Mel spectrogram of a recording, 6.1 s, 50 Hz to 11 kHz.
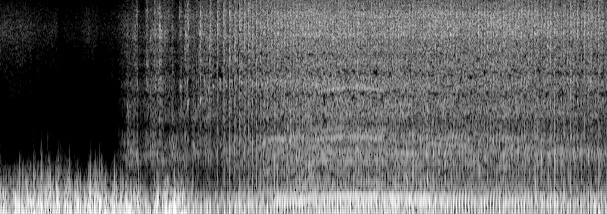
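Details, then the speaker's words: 33-year-old yard-sale Homelite 8 hp 4,000–4,400 W generator, fuel tank shut off, fires after a couple of pulls into an even, steady single-cylinder drone; runs and makes power, though it leaks gas. "Well, so it works. It runs, makes power, leaks gas. Not a big deal."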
